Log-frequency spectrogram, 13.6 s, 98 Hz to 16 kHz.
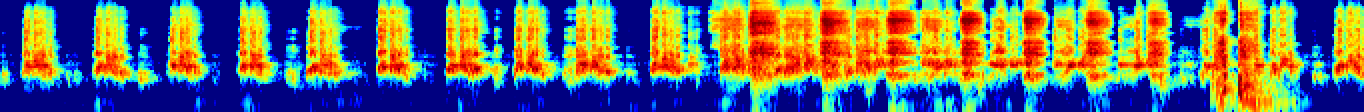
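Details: Rhythmic whooshing pulses from a handheld fetal Doppler connected to a phone app, used on an adult's own heartbeat at about 88 a minute, not a baby's.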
